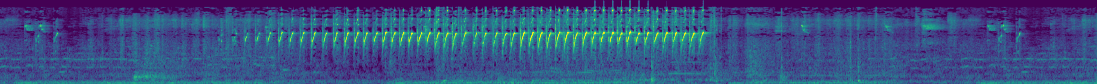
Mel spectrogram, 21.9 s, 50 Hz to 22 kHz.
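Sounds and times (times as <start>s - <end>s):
bird fast trill: 4.5s - 14.3s.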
